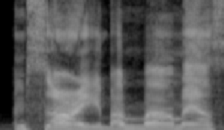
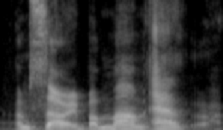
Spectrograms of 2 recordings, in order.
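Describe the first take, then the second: First: It is said in a put-on child's voice. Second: It is said in a normal adult voice.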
